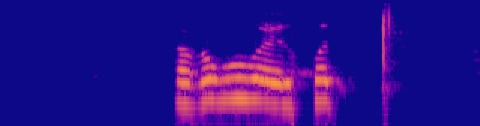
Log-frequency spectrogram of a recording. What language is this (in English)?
Pashto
